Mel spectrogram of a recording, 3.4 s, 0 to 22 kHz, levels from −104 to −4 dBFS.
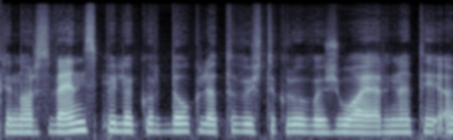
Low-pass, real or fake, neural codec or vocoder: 19.8 kHz; fake; autoencoder, 48 kHz, 32 numbers a frame, DAC-VAE, trained on Japanese speech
